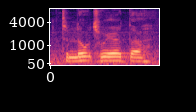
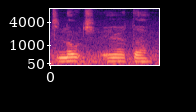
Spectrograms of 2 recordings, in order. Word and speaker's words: Tenoch Huerta: a still of Namor, played by this actor Tenoch Huerta. Okay, I believe that's how you pronounce it, Tenoch Huerta.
